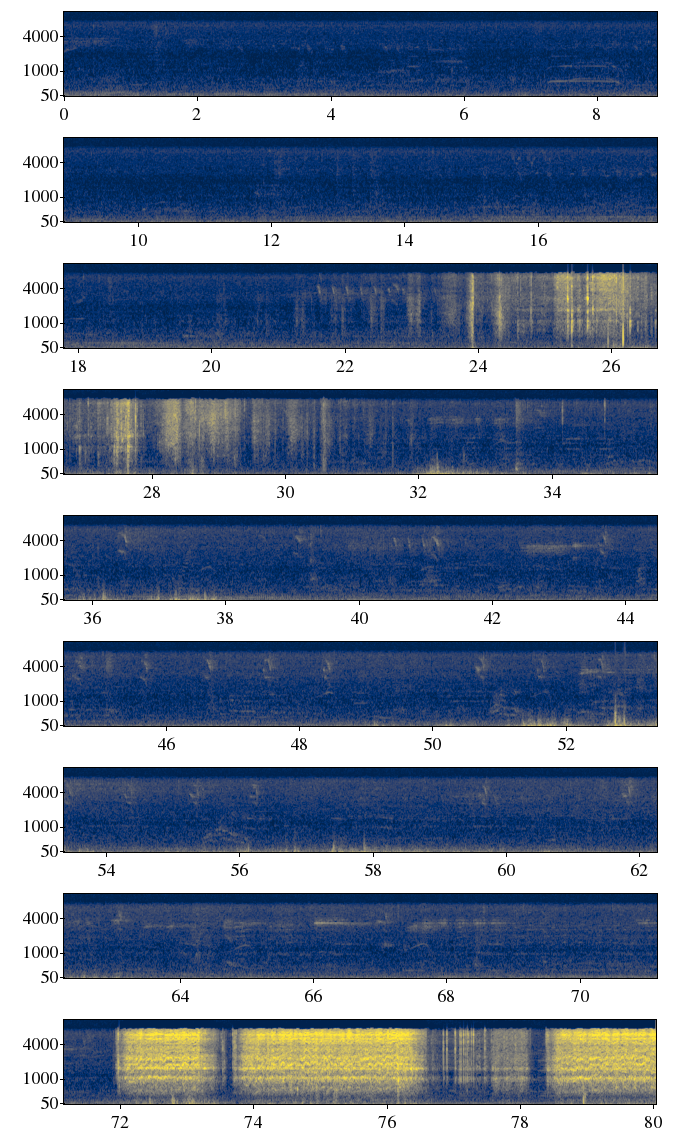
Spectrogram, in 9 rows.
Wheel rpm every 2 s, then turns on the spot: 0, 0, 0, 0, 0, 0, 0, 0, 0, 0, 0, 0, 0, 0, 0, 0, 0, 0, 0, 0, 0, 0, 0, 0, 0, 0, 0, 0, 0, 0, 0, 0, 0, 0, 0, 0, 80, 140, 50, 90.
76-78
